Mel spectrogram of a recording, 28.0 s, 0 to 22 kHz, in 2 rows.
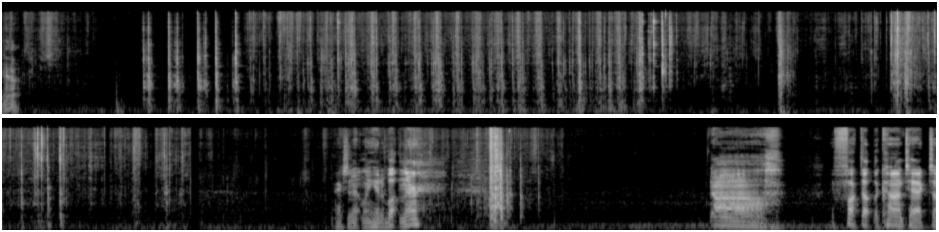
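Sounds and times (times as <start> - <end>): plastic and metal parts clicking: 2.1 - 10.2, 12.8 - 15.5.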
